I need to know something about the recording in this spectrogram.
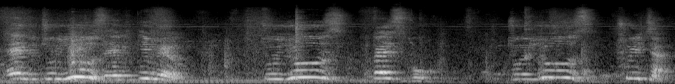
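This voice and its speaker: A middle-aged man teaching a school class. He speaks slowly and deliberately, often checking with the pupils. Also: extremely high pitch, darkish tone. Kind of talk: classroom lesson. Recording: roomy hall echo, distant mic, class noise.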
